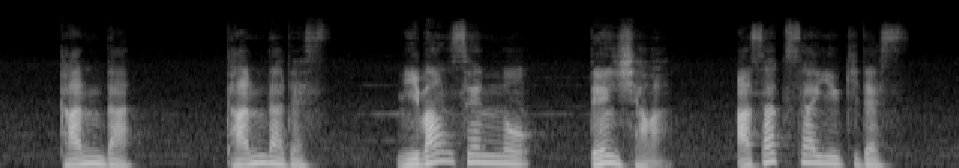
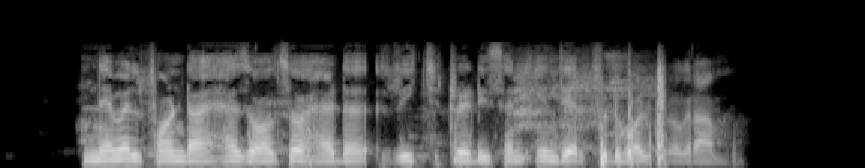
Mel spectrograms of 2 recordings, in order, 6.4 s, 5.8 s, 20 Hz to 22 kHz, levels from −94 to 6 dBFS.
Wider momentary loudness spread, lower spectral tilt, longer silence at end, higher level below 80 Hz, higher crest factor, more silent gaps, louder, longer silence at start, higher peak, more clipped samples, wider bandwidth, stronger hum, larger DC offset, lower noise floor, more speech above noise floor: first, 11 LU vs 7 LU; about the same, -6.5 dB/octave vs -6.5 dB/octave; second, 0.45 s vs 0.95 s; second, -70 dBFS vs -58 dBFS; about the same, 22 dB vs 18 dB; neither; second, -26 LUFS vs -17 LUFS; second, 0.4 s vs 0.55 s; second, -4 dBFS vs 0 dBFS; neither; first, 12 kHz vs 7.6 kHz; neither; neither; about the same, -62 dBFS vs -64 dBFS; second, 37 dB vs 47 dB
